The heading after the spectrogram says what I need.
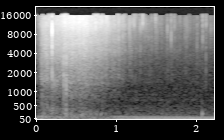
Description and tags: found cushion 1
Some kind of plastic cushion squeezed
